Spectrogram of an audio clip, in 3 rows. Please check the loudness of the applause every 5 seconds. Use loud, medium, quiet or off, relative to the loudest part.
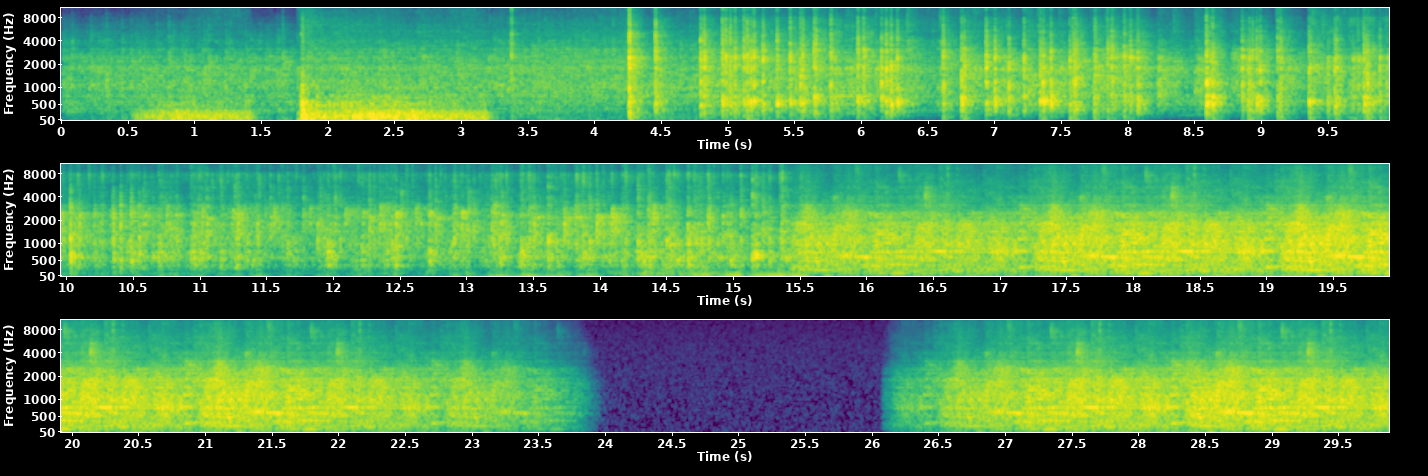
quiet, quiet, medium, loud, loud, loud.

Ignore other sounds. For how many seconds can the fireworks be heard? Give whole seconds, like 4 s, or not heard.
10 s.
